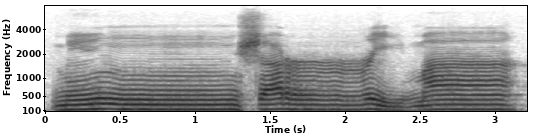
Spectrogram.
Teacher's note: Ikhfa ausyad. Bacanya ini tetap n, tapi nanti ujung-ujungnya dia mulai masuk ke shin. Jadi n hampir serupa ang.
